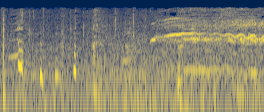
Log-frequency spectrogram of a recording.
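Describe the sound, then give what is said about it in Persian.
A distressed horse gives a high, wavering whinny that rises and trembles through the second half, after a few scattered soft knocks and thumps. “اسبم داره میمیره.”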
